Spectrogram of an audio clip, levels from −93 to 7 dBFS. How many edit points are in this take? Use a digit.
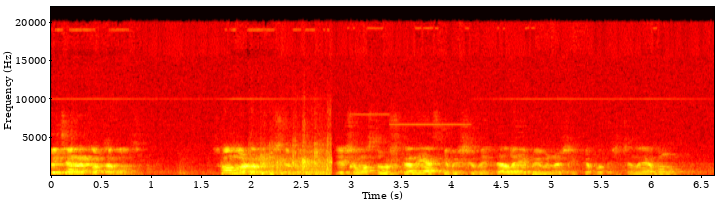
1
